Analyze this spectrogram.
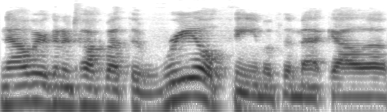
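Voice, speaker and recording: Lively in intonation and fairly high in pitch, a man speaks in an unremarkable speaking voice. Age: 20s. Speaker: podcast co-host. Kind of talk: casual chat.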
